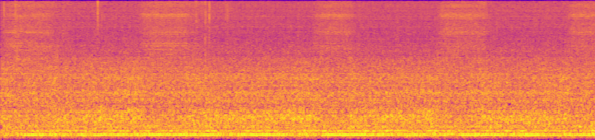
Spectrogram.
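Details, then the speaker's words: Respironics BiPAP Synchrony non-invasive ventilator, pressure set at four, demonstrated on the speaker himself: steady blower hum with airflow rising every two to three seconds as pressure support is delivered in time with spontaneous breaths. "now once it's on my patient it'll pick up their own inspiratory efforts and start delivering the pressure support"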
